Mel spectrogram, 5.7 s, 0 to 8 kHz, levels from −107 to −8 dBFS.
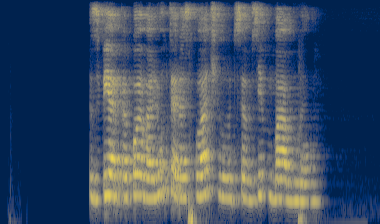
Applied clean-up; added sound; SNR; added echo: neural mask model DeepFilterNet 3.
